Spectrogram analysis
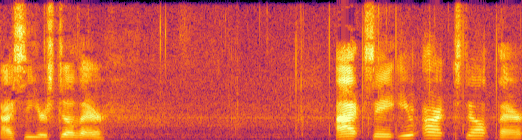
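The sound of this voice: Putting on a robotic character voice at medium pitch, a man speaks at a fairly slow pace with long, frequent pauses.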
